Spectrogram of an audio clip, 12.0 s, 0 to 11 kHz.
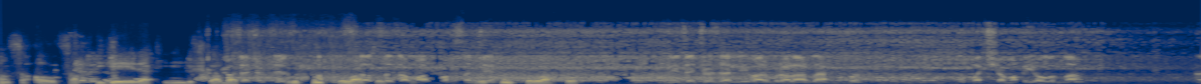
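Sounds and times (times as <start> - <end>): man speaking: 0.0 - 5.8, 6.7 - 8.6, 9.8 - 10.8
steady hiss: 2.1 - 12.0.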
